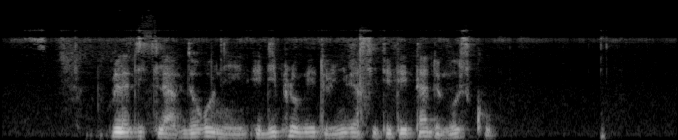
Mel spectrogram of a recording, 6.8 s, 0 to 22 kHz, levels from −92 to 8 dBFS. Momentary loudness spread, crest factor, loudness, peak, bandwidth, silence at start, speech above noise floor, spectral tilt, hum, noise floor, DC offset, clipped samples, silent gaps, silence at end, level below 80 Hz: 19 LU; 22 dB; -28 LUFS; -8 dBFS; 9.6 kHz; 0.3 s; 42 dB; -5 dB/octave; none; -70 dBFS; under 0.1%; under 0.1%; none; 0.75 s; -64 dBFS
